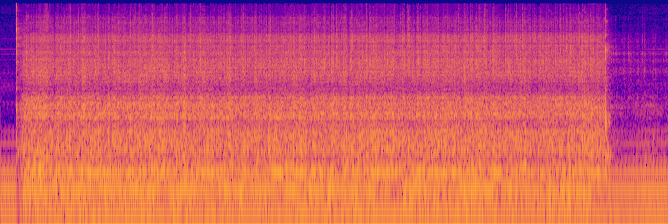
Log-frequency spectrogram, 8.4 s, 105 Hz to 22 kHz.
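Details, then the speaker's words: Gottlieb Rescue 911 pinball helicopter motor: click then steady high whine for about seven seconds before stopping; motor runs fine, helicopter not turning due to a failed coupling sleeve between motor and helicopter. "So we know the motor works. Okay, that's all we needed to know, I guess."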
